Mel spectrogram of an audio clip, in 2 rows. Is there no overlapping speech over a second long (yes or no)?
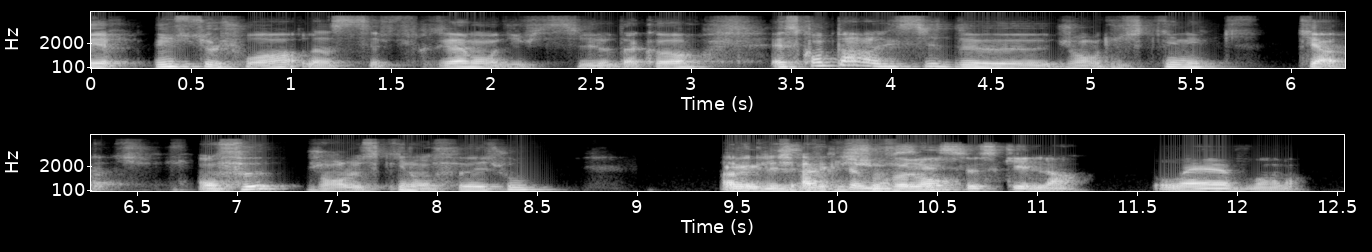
no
